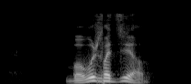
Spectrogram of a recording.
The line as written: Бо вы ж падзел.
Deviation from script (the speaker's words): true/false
false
